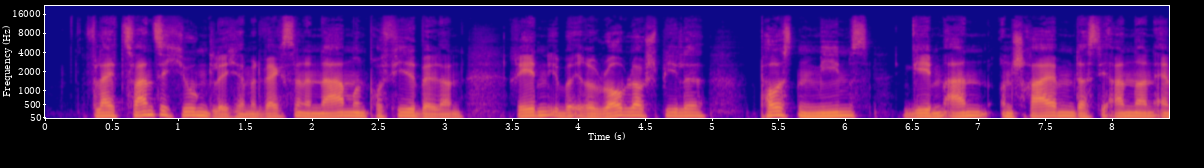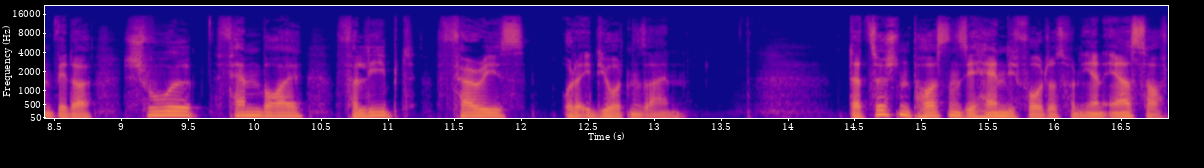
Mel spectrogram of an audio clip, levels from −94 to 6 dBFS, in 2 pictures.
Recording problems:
none

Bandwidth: 15 kHz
